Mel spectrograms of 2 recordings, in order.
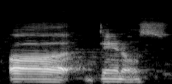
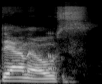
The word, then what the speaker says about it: Dano: Paul Dano? Yes, not Paul Dinos, not Paul Danos. There's no S.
